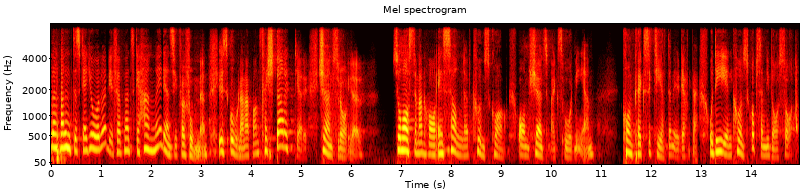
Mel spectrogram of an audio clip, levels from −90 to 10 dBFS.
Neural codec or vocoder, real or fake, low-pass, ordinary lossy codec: codec, 16 kHz, 0.5 kbps, X-Codec, HuBERT features, trained on balanced general audio; fake; 7.2 kHz; none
